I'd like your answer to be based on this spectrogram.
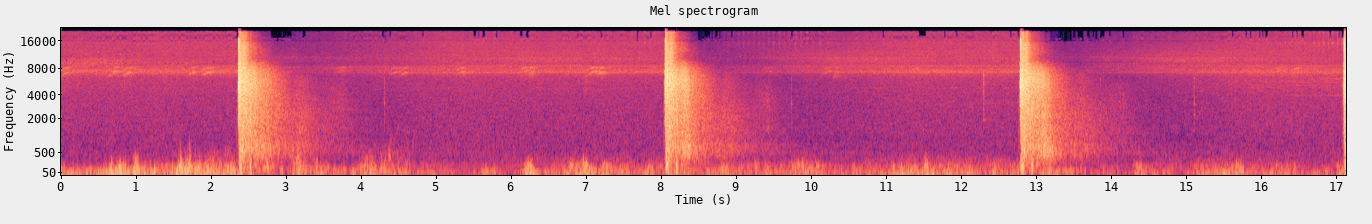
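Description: A Ruger Mini-14 rifle fires Razor Core rounds at targets outdoors, three sharp, loud shots spaced several seconds apart, each with a ringing decay over a low background rustle.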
